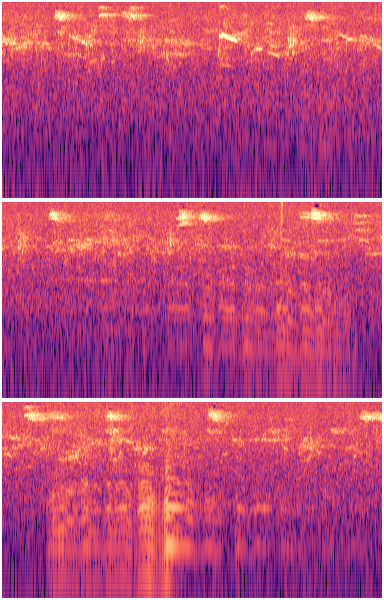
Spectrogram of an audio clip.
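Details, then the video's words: Little bees feeding at their breakfast: a droning, wavering buzz that rises and falls as insects pass close, in two bursts of about one and a half seconds each, over faint high bird chirps and outdoor background noise. "Little bees, enjoying their breakfast.Μικρές μέλισσες, απολαμβάνουν το πρωινό τους."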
